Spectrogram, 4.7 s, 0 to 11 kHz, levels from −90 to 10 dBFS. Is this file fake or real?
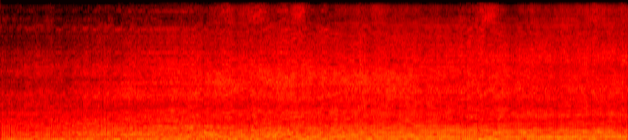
fake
